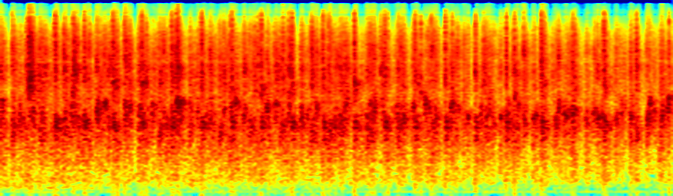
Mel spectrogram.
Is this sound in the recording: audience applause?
yes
